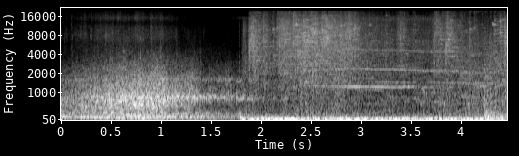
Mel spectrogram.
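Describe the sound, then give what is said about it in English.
A loud crash as an airport terminal's glass doorway shatters, followed by a sustained, dense spray of shards and debris clattering for several seconds, with a low rumble underneath and no voices. “People hurried with baggage and tickets in hand, but everything came to a chaotic halt when the airport's glass doorway shattered.”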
